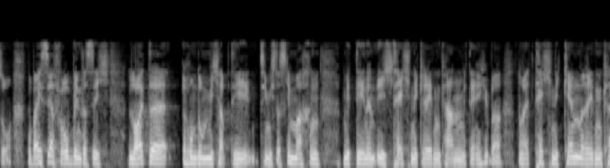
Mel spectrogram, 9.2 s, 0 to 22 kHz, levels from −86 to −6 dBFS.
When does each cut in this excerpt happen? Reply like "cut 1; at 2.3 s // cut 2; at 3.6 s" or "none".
cut 1; at 4.3 s // cut 2; at 5.9 s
